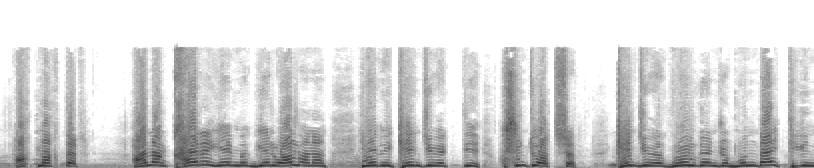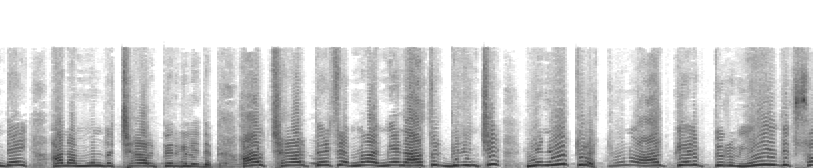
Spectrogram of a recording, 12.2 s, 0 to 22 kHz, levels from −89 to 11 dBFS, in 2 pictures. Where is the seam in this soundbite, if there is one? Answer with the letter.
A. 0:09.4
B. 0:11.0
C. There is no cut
B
